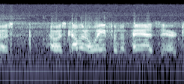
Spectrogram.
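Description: A man's voice talking through a handheld two-way radio (walkie-talkie), thin and tinny with the highs cut off, as it comes from the radio's small speaker.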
